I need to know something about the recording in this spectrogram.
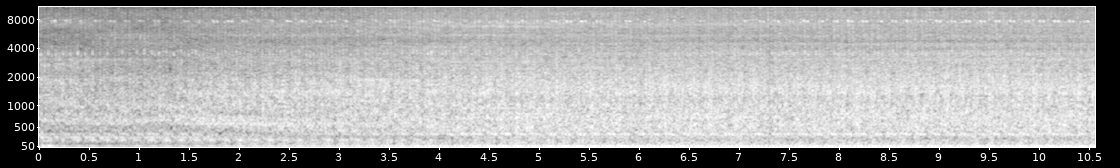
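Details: Škoda Superb running on three cylinders, with a compression test planned to find the cause. Uneven, lumpy idle with a regular stumble about three times a second and the engine shaking: misfire and rough idle.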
